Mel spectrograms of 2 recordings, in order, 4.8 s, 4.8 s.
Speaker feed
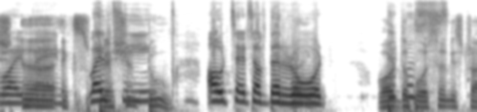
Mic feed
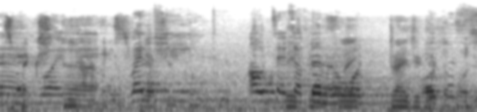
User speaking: Yes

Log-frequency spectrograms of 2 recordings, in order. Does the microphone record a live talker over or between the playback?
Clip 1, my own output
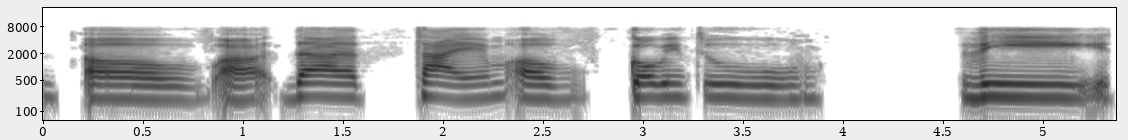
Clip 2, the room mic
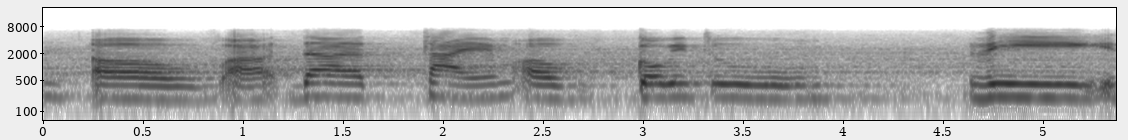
No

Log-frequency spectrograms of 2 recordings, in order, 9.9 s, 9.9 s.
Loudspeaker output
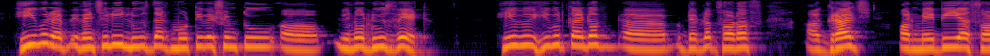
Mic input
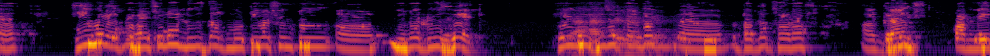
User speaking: Yes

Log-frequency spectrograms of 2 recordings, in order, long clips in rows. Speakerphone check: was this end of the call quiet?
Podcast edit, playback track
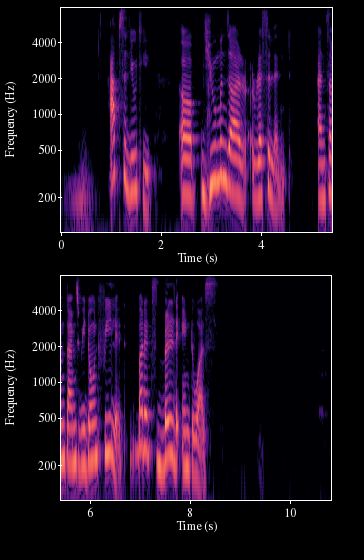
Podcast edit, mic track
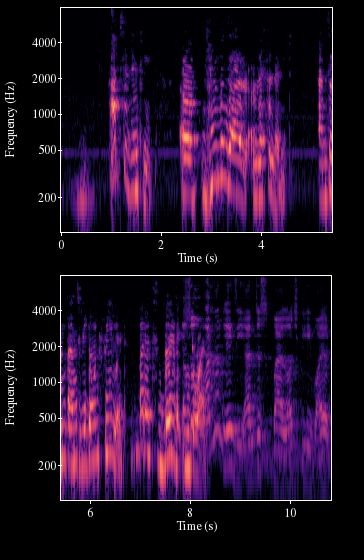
No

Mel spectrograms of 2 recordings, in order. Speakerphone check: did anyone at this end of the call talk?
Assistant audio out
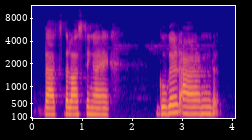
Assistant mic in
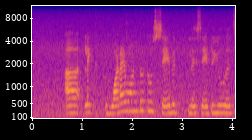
Yes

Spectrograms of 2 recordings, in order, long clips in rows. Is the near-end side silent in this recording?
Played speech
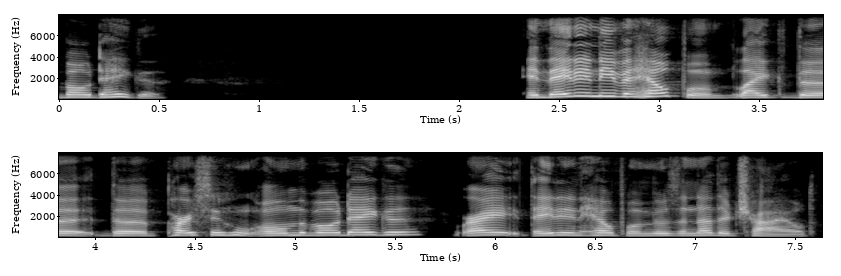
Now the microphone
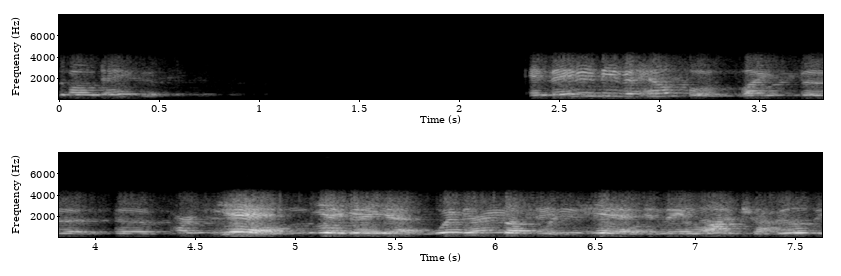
No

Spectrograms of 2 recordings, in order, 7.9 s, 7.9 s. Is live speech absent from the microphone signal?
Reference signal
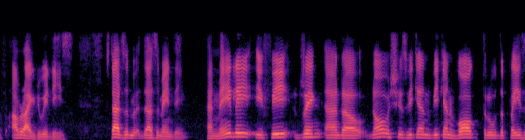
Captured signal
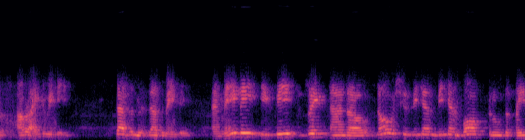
Yes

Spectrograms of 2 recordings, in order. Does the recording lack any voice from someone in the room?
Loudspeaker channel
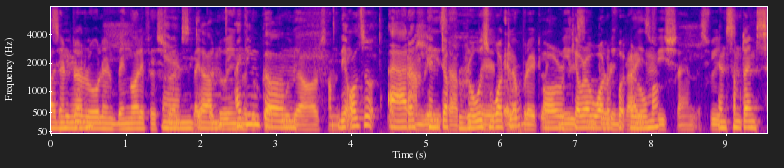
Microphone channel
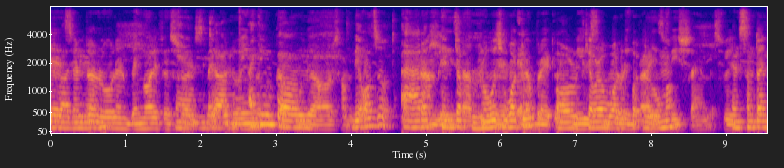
Yes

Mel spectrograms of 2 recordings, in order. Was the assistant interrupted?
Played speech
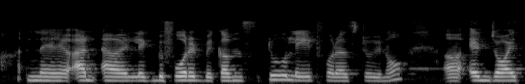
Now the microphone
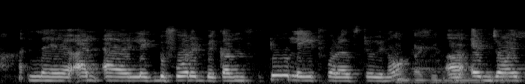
Yes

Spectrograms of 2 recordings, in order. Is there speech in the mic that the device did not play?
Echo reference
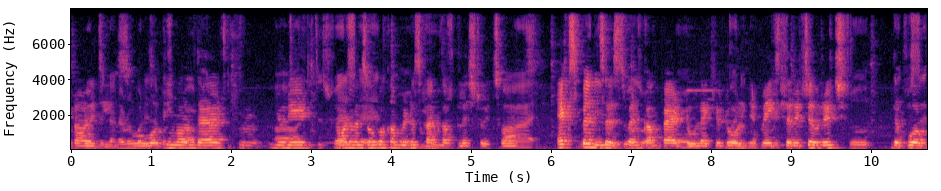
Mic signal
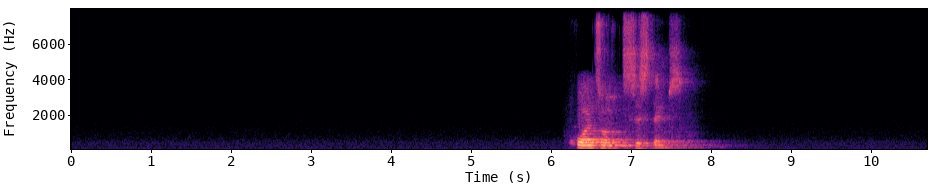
Yes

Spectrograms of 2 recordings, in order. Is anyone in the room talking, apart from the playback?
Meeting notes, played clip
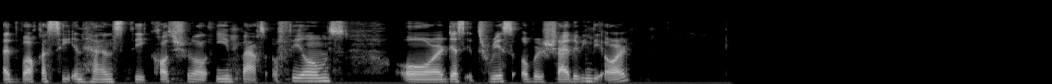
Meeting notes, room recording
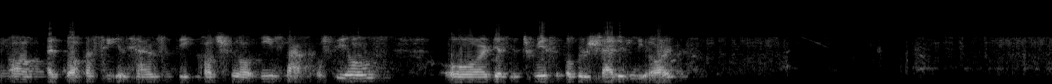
No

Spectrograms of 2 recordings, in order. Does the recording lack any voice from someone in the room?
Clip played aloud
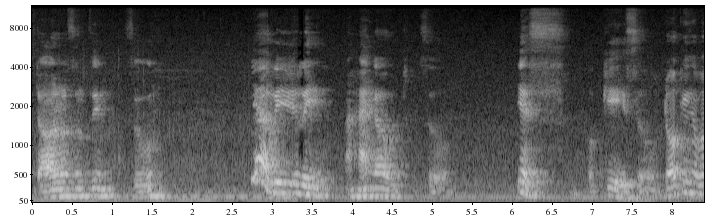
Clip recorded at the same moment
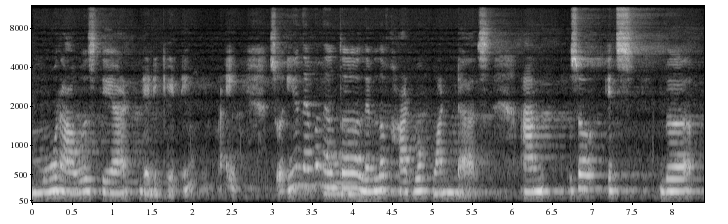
No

